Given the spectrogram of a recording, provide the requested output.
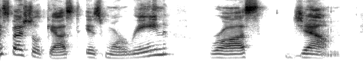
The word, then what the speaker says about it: Gemme: fridays today my special guest is maureen ross gem spelled g-e-m-m-e so i had to check with her to pronounce it correctly but what a great last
